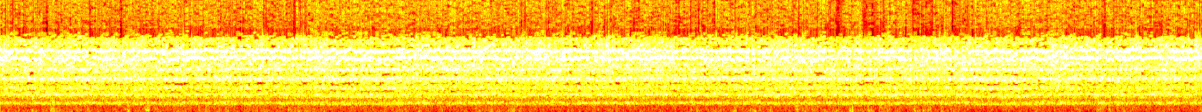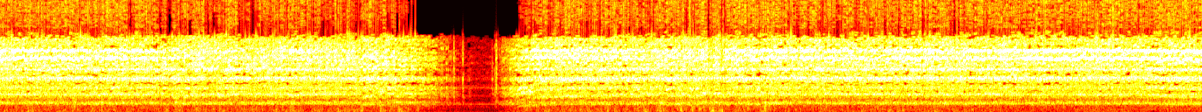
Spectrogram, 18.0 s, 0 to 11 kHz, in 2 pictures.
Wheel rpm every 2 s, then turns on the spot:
230, 230, 230, 230, 230, 210, 110, 230, 230.
none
